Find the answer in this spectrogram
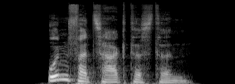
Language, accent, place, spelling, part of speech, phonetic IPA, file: German, Germany, Berlin, unverzagtesten, adjective, [ˈʊnfɛɐ̯ˌt͡saːktəstn̩], De-unverzagtesten.ogg
- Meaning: 1. superlative degree of unverzagt 2. inflection of unverzagt: strong genitive masculine/neuter singular superlative degree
